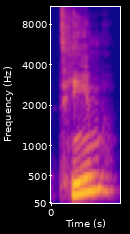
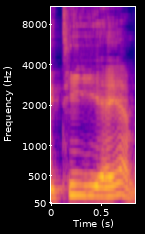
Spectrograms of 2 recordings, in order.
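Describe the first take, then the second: First: Said in the usual way. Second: T E A M said letter by letter; spelled out as letters. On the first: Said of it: "but you actually wanna say T E A M". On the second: Shown as a demonstration. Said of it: "you might have said team".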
